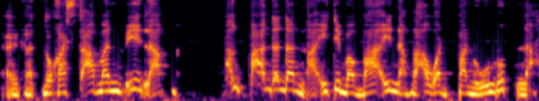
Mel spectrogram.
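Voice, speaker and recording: A weary abandoned mother from a radio drama, speaking steadily and earnestly.in a low, husky tone, recorded dry. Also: expressive, normal speed, dry recording. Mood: worried.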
